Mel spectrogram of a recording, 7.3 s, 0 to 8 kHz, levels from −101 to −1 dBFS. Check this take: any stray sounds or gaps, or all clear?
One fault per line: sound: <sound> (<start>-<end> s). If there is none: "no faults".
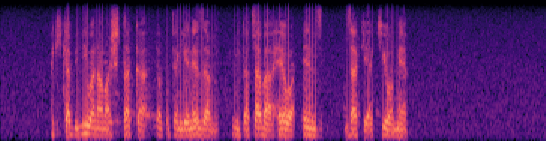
no faults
